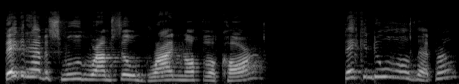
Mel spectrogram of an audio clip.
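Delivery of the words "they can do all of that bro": emphatic insistence. Real, not acted. To his chat about the game, high emphatic insistence. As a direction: pitch jumps way up, pressing the point.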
